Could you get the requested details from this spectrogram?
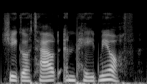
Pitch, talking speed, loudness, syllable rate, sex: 185 Hz, 285 wpm, -19 LUFS, 5.6 syllables/s, female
